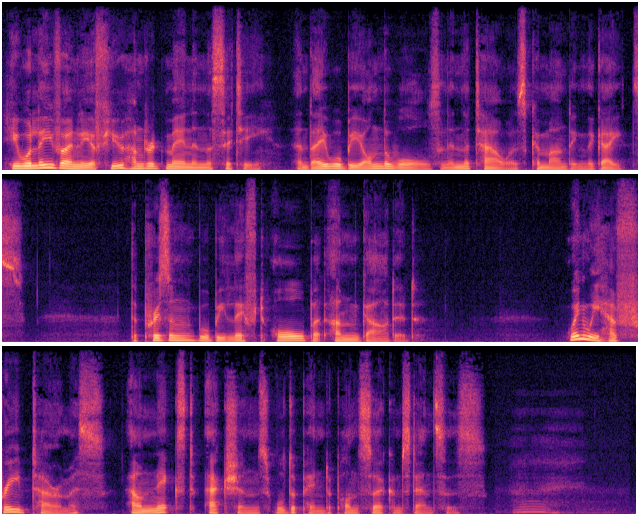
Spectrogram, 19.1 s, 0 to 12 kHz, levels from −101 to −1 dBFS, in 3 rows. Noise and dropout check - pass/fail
fail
